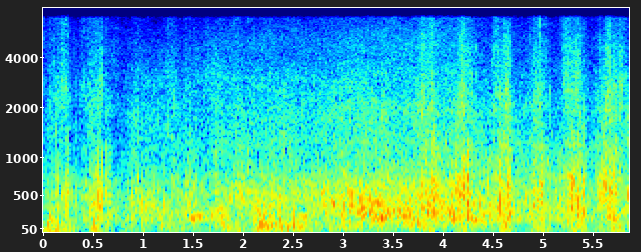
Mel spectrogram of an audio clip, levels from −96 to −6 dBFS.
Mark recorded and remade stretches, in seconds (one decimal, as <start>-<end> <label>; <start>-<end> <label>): 0.0-5.9 recorded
